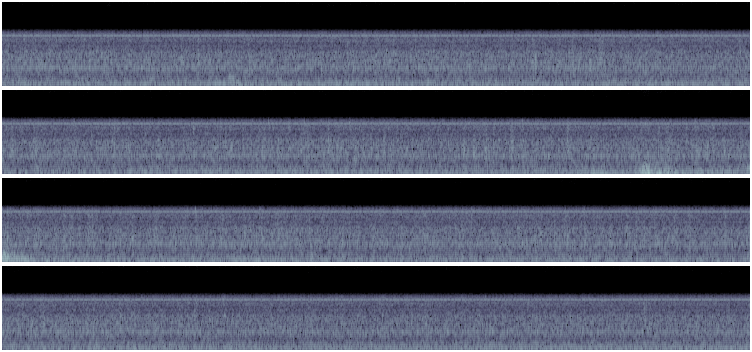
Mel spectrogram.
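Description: Vehicle engine idling steadily, heard from inside the cab. Two short thumps come about halfway through.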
